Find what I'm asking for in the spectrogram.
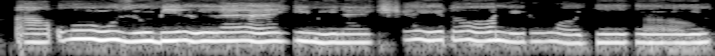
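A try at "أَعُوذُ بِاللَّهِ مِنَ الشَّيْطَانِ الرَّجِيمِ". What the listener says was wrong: Pakainya ain, Bu. Bukan au. Au.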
